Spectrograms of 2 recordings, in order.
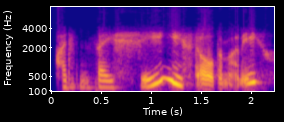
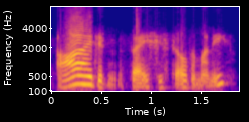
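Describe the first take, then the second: First: The stress falls on the word she. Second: The stress falls on the word I. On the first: Someone else stole it. "someone else did steal it" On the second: Someone else said it. "it means that someone else said it"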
